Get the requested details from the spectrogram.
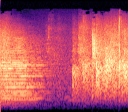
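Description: A band plays a final sustained chord in an echoing hall.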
